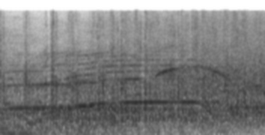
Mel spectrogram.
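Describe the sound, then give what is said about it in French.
A crowd applauds with dense, steady clapping and some cheering, holding a constant loud level throughout the short burst, with a thin whistle-like tone running underneath. “Non, non, non, applaudis pas.”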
